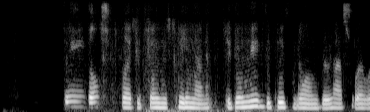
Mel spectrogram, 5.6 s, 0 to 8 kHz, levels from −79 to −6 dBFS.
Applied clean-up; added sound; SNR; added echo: neural mask model DeepFilterNet 3.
